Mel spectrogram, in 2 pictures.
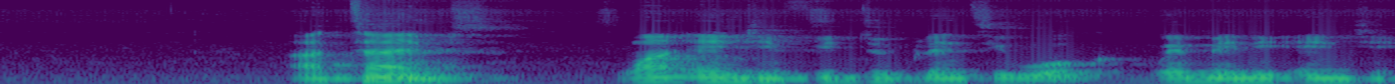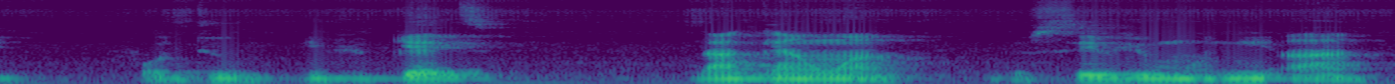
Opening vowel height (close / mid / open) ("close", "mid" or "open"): open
